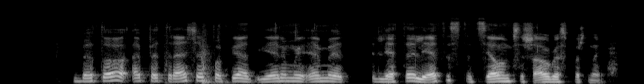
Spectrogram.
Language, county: Lithuanian, Kaunas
